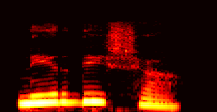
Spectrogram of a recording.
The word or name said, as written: ನಿರ್ದೆಸೆ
